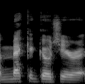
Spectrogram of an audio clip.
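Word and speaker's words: メカゴジラ: is what I looked up and it's uh Mecha Gojira is how you pronounce it it's me k a g o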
